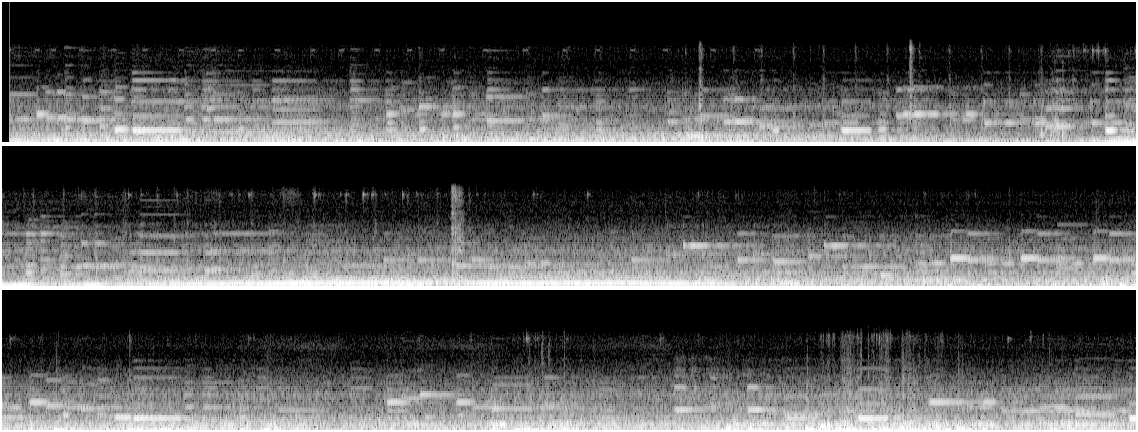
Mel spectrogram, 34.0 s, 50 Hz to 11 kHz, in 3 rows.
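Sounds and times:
road noise: 0.0s - 34.0s
car engine hum: 0.1s - 34.0s
car radio music: 0.1s - 34.0s.

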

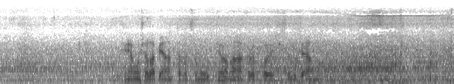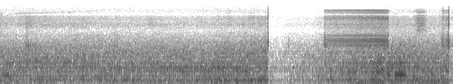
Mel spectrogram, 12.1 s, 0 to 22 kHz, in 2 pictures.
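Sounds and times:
city street traffic: 0.0s - 12.0s
faint high whine: 10.4s - 11.3s.

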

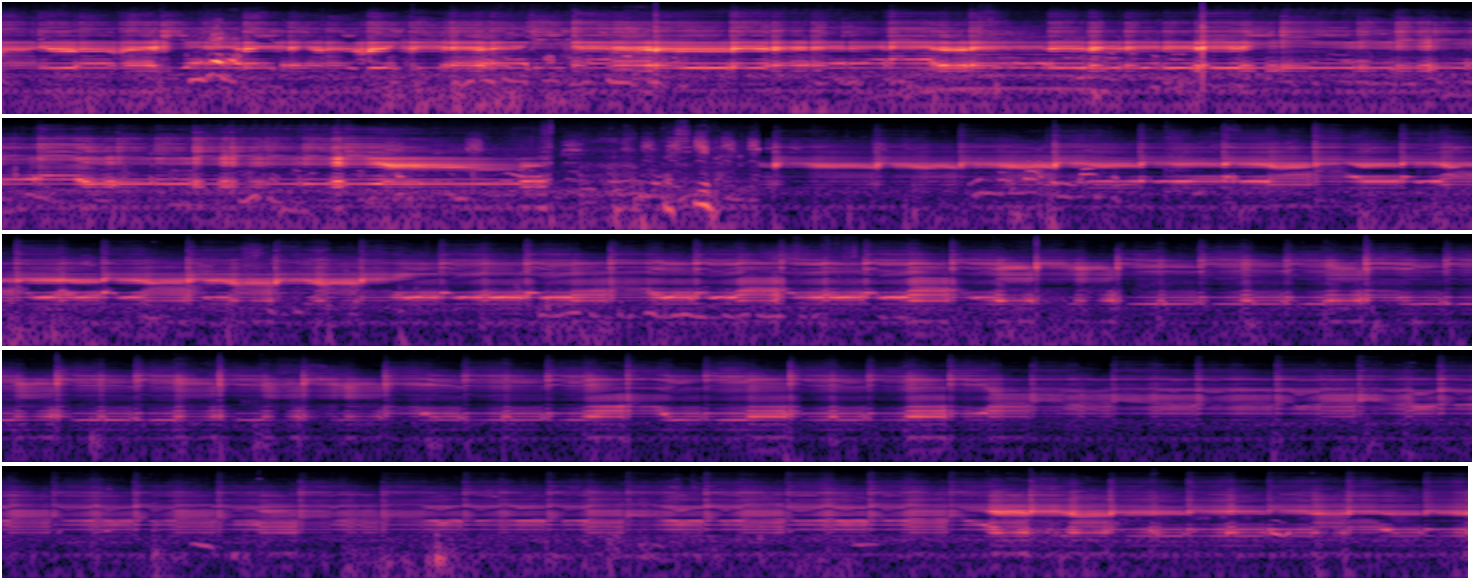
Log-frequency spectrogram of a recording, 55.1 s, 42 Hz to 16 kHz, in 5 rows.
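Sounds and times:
jaw harp drone and overtones: 0.0s - 55.0s.

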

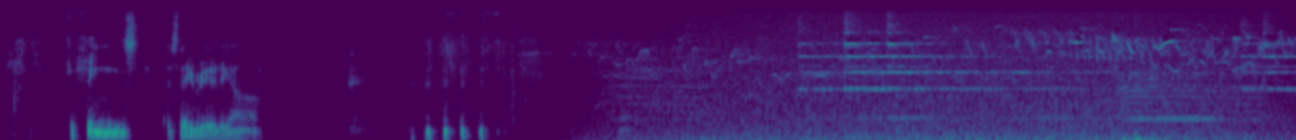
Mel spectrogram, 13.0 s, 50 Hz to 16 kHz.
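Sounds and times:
birds chirping: 5.7s - 12.9s
steady ringing tone: 8.0s - 12.9s.

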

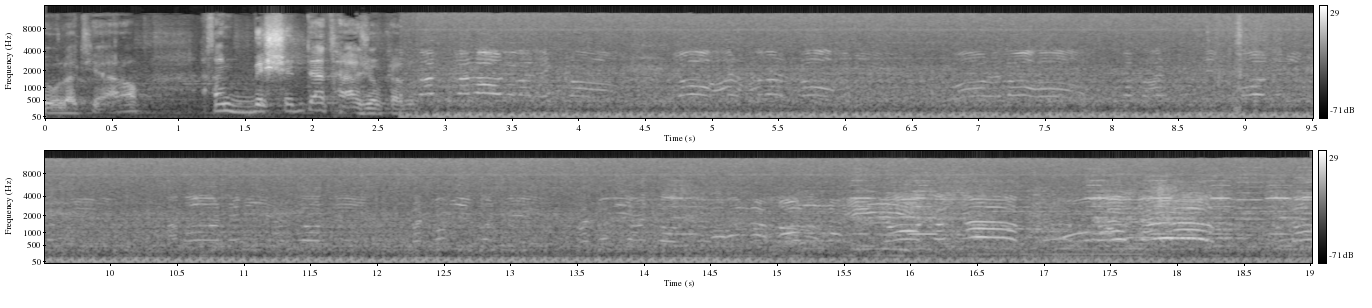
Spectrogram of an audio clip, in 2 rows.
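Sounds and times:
faint voices: 2.7s - 19.0s
truck engine rumbling: 2.7s - 19.0s.

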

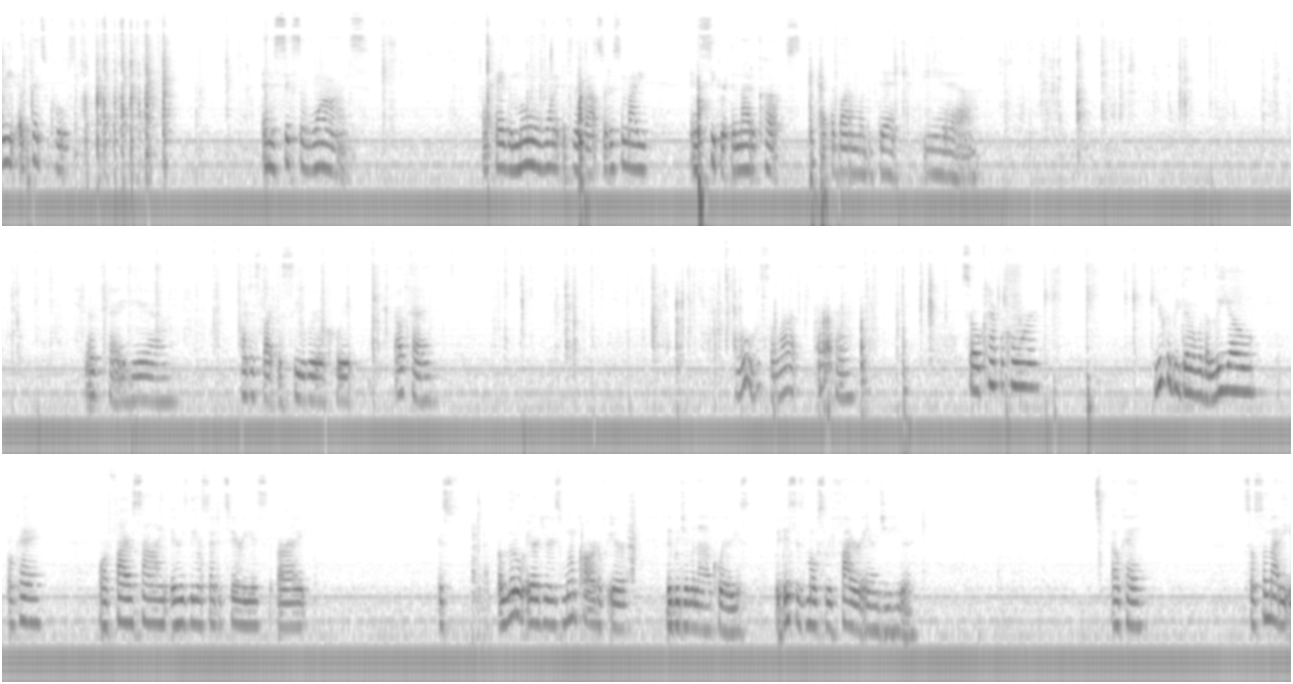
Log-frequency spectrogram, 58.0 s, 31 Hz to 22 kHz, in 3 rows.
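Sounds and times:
cards shuffled with clicks and taps: 0.0s - 9.3s, 12.0s - 14.0s, 14.6s - 36.8s
steady low hum: 0.0s - 58.0s.

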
